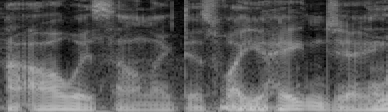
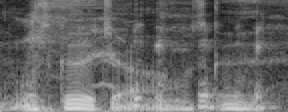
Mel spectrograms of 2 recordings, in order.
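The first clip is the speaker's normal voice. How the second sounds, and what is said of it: Deliberately deep voice. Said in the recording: “Why you trying to sound all deep, though?”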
